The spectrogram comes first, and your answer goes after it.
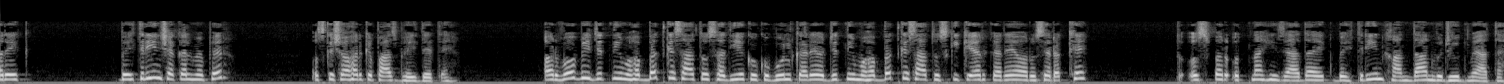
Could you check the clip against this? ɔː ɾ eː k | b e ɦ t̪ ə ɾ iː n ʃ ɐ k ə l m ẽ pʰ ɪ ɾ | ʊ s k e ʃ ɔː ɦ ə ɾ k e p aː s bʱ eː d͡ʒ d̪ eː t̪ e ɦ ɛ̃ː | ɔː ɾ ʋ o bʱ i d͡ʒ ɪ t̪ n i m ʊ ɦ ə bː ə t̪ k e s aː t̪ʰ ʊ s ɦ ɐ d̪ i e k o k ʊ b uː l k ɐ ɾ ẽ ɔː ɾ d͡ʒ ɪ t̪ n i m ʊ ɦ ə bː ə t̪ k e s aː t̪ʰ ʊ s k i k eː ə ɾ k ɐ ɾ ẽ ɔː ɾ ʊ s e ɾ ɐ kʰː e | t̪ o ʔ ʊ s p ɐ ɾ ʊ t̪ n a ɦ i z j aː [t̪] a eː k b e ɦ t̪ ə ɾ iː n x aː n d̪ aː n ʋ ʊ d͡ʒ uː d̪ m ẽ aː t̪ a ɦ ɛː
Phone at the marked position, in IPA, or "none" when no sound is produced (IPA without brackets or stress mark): d̪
